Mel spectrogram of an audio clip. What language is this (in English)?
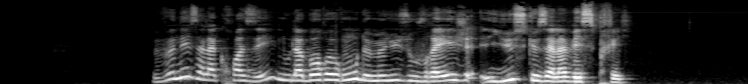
French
